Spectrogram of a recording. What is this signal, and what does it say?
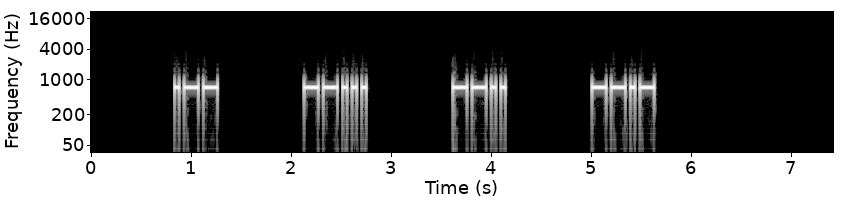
Morse code, heard as a keyed tone, about 25 wpm, spaced as for 9 wpm, 700 Hz. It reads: W7ZQ
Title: USA Call Signs - 6x Character Spacing - 25wpm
